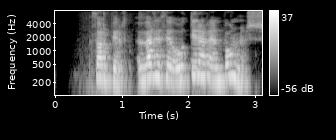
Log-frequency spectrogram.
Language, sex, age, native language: Icelandic, female, 40-49, Icelandic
